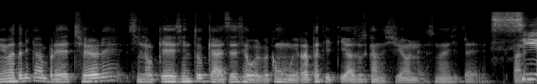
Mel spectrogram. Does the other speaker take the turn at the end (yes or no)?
yes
